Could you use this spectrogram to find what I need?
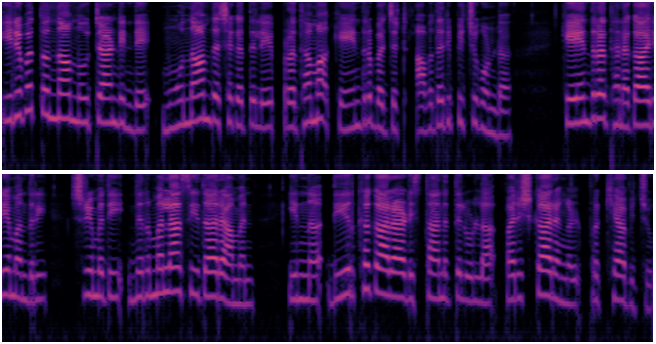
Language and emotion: Malayalam, neutral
